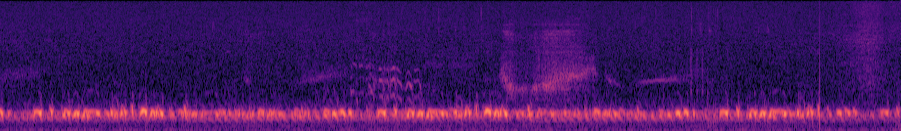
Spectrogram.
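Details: Black grouse males displaying at an early-spring lek in a bog in Slitere National Park keep up a steady, dove-like bubbling, with a sharp hissing sneeze cutting in midway and a few brief calls from other birds.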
